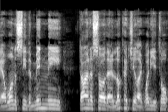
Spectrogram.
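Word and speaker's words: Minmi: was the shortest I know name very easy min me has nothing to do with Austin Powers movie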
